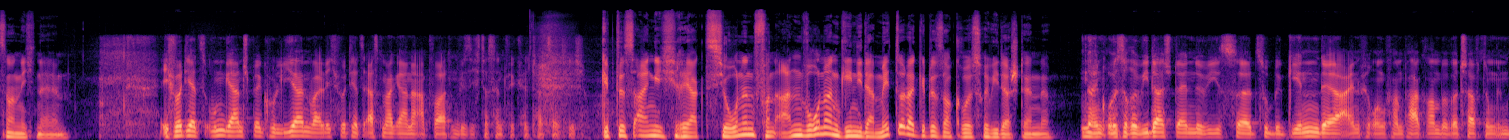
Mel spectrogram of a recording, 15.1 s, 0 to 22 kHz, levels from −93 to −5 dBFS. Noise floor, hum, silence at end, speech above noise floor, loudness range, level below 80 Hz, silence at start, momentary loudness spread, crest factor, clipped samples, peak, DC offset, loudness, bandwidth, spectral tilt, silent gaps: -44 dBFS; none; 0 s; 20 dB; 6 LU; -62 dBFS; 0 s; 15 LU; 18 dB; under 0.1%; -6 dBFS; under 0.1%; -24 LUFS; 16 kHz; -6 dB/octave; none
